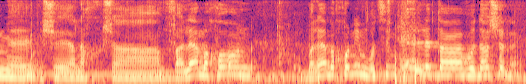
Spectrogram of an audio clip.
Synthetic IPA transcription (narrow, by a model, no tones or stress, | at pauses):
meʃeanaχʃeabalejamaχon | balejameχonimʁo̞t͡simkalelet̪aːvo̞d̪aʃe̞la̰hem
